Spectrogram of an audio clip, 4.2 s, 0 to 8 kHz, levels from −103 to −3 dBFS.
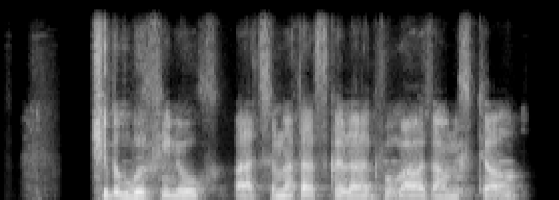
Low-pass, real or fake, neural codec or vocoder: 7.2 kHz; fake; codec, 24 kHz, 0.9 kbps, WavTokenizer, medium music audio release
